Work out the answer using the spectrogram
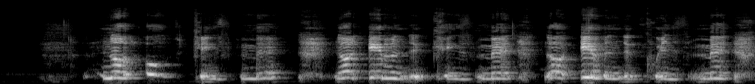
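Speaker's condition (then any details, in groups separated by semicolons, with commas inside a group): Facial palsy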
